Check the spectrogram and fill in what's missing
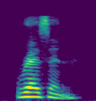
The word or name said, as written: resin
